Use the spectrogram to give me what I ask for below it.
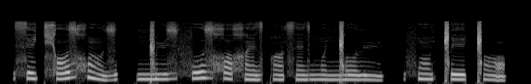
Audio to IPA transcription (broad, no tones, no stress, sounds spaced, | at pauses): s e t͡ɕʰ ɔ z χ õ z | ŋ͡ǁ y z f o z χ ɔ χ ɛ̃ z q ɔ̃ s ɛ̃ z ŋʷ ẽ ŋ͡ǁ o l y | f õ ǁ e ǁ ɔ̃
